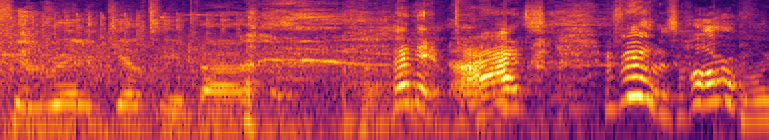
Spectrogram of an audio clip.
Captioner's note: all chuckle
